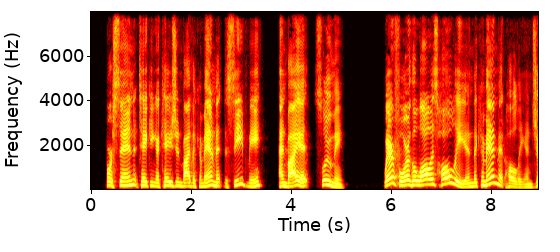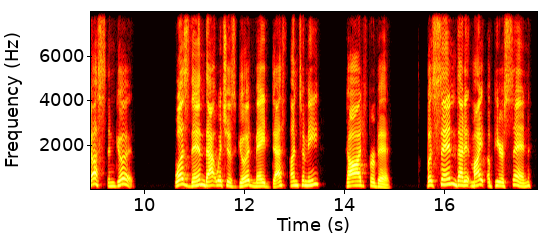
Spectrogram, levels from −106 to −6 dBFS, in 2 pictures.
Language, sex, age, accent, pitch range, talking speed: English, male, 30-49, American, 130-175 Hz, 155 wpm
